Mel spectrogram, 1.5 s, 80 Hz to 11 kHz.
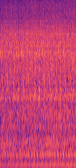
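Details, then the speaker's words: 2007 Kia Ceed 1.6 petrol, 150,000 km, after intake cam phaser replacement and loosening an overtightened belt: steady healthy idle with only a faint valve tick; clearances are within tolerance and the cold-engine noise is gone. "можливо чути трішки клапанці Ну зазори там в допусках"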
